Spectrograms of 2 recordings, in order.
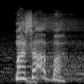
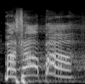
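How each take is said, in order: First: The question is said at normal, quiet volume. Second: The question is said even more loudly.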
